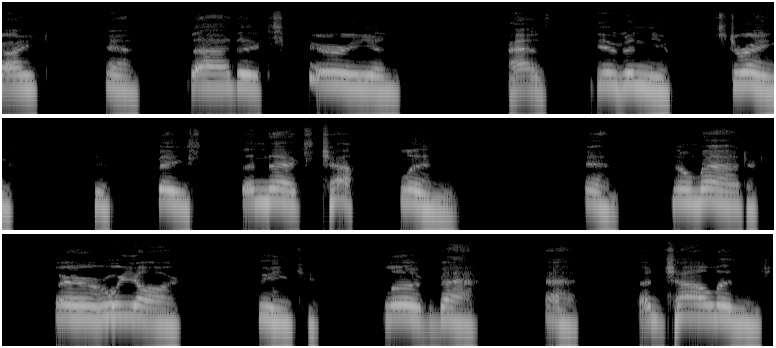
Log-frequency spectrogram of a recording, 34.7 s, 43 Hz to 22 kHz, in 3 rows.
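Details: Man diagnosed with Parkinson's disease at age 35, about nine years earlier, with what he calls the most aggressive form he knows; treated with a brain stimulator implant. Hypokinetic dysarthria (Parkinsonian speech).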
